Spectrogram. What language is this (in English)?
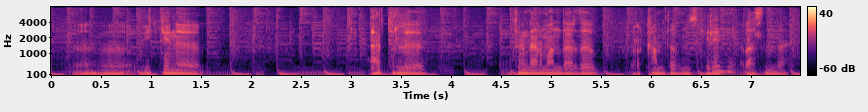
Kazakh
